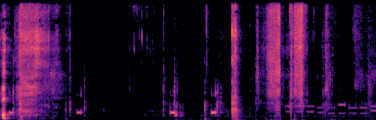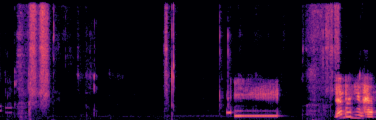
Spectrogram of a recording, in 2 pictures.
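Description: A phone number is keyed in by hand as a run of distinct touch-tone beeps at steady intervals, accompanied by scattered clicks and background voices, and a longer tone comes at the end.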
